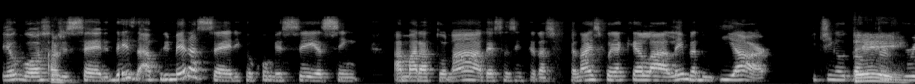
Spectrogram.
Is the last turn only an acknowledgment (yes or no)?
yes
